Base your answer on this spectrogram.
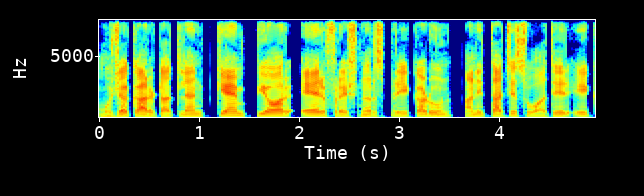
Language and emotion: Goan Konkani, neutral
